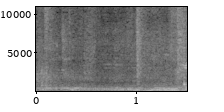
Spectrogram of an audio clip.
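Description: Black Mundian pigeons coo softly at a pigeon farm, low throaty calls repeating close by with faint background noise.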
